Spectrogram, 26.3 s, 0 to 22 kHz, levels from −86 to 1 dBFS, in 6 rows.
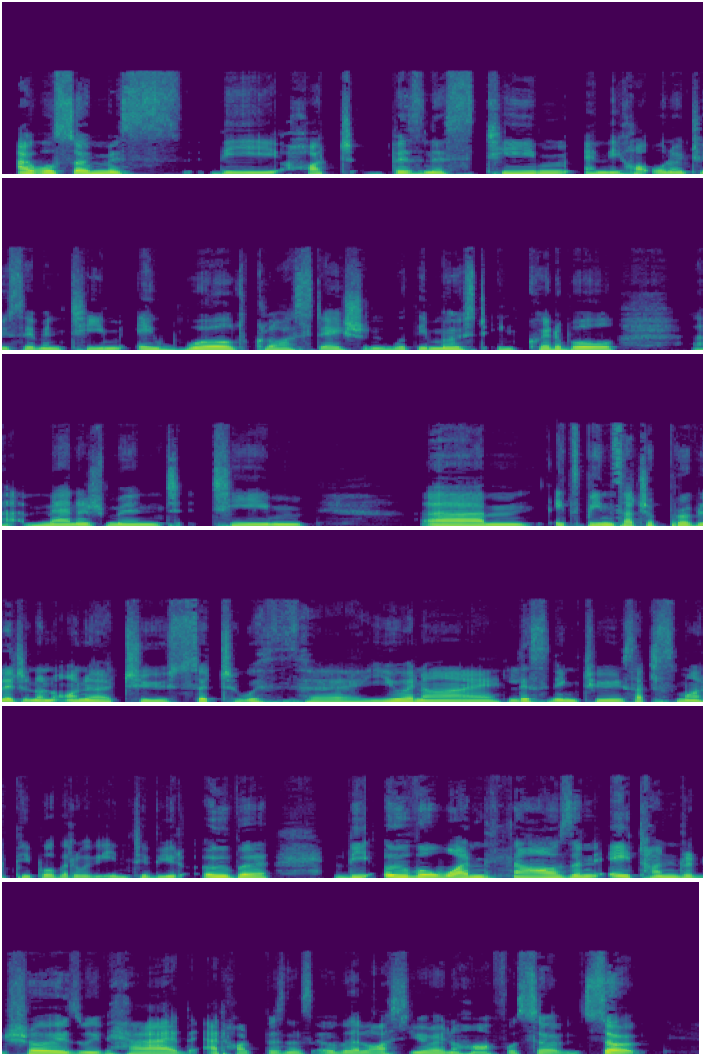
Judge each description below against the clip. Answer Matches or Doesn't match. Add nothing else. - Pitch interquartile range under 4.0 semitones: Matches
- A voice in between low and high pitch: Matches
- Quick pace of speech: Doesn't match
